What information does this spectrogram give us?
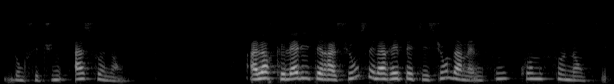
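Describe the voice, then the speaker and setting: A woman teaching a recorded lesson on poetry, speaking slowly and deliberately and stressing words syllable by syllable as she works through exercises. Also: fairly high pitch, dark tone. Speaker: French teacher. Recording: slightly muffled lo-fi audio.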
